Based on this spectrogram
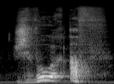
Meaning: singular past indicative of afzweren
- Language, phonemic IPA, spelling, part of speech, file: Dutch, /zwuːr ˈɑf/, zwoer af, verb, Nl-zwoer af.ogg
